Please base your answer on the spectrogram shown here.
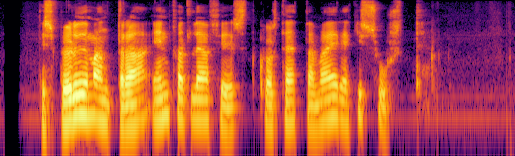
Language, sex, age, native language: Icelandic, male, 40-49, Icelandic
